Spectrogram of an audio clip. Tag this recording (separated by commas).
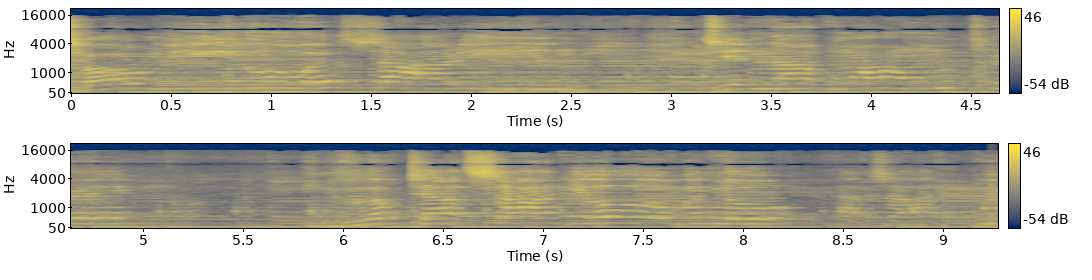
Music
